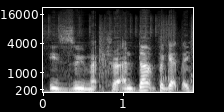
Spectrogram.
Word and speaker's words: Xumetra: Xumetra is in the same way that Xena the Warrior Princess is pronounced, so that's what they're going to go for, Xumetra.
